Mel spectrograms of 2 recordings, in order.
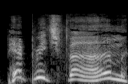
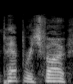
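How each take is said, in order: First: Put-on drawn-out, higher old New England accent; Pepperidge Farm guy's accent. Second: Said in the usual way. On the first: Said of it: "that's the Boston thing". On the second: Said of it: "remember that guy used to do".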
